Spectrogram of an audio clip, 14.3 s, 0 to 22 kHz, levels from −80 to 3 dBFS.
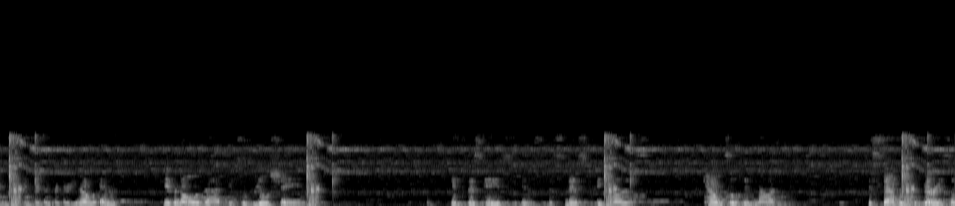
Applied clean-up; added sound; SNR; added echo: classical method WPE with log-MMSE.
